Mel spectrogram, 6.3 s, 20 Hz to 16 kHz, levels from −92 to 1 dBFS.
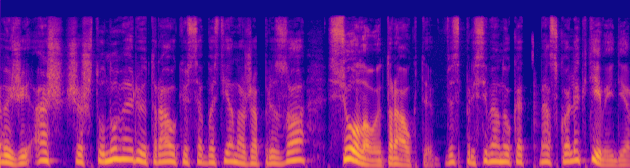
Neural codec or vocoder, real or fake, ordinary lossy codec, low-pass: none; real; MP3, 96 kbps; 10.8 kHz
